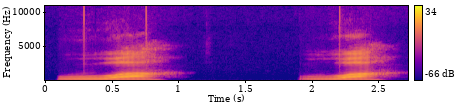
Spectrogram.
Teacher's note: start with a perfect circle of your lip and then relax. There's a transition.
